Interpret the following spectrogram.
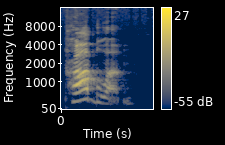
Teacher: It's a schwa because it doesn't sound like its normal short or long E self.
